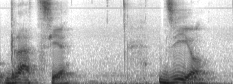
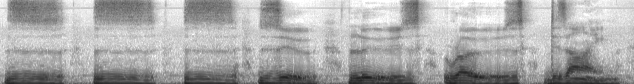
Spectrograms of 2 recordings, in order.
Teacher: So it's a continuous, almost massaging of the blade against the alveolar ridge, that position there. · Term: fricative sound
